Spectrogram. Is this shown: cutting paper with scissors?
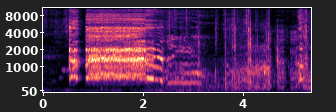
no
